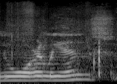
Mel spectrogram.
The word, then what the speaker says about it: New Orleans: Well, I arrived here in New Orleans. Did I say it right? You know, I came here. – Sure. – And you might as well spell it L-E-E-N-Z, from what I understood.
